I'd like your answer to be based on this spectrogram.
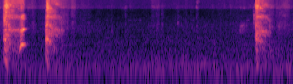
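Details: A young child with a cold and a cough for a couple of days gives three short, harsh coughs, the first a quick double burst, quiet room noise between: a wet cough.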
